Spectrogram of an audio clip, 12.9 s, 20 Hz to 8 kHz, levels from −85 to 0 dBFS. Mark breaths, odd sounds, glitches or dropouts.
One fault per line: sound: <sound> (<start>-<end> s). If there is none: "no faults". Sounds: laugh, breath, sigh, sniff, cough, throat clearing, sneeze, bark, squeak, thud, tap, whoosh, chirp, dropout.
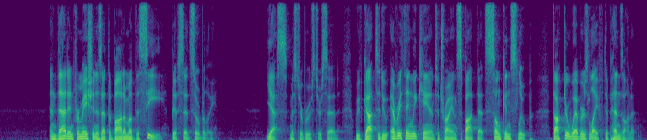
no faults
